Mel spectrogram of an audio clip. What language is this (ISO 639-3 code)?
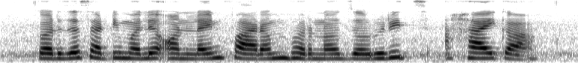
mar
